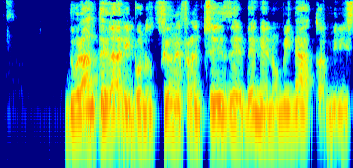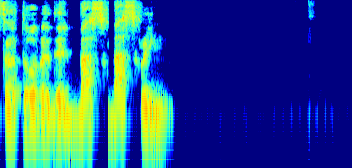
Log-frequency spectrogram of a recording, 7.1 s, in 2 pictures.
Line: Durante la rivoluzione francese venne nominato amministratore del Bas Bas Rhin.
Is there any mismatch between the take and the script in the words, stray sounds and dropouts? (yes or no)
no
